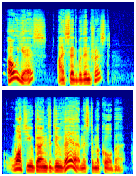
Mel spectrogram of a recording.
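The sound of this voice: An unforced reading voice is heard against a quiet background.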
